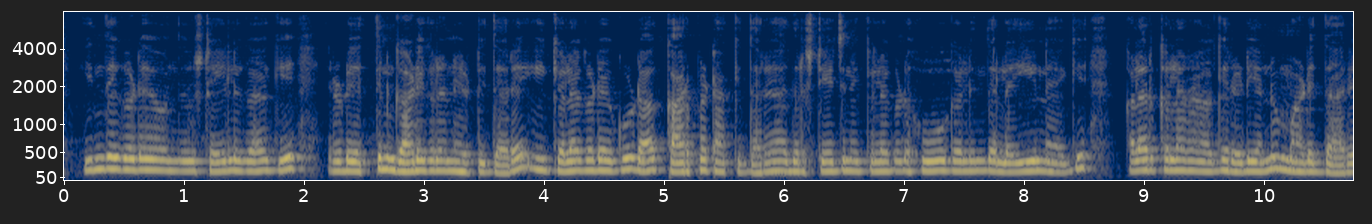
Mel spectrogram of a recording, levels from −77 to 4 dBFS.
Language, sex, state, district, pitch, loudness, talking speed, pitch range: Kannada, male, Karnataka, Bellary, 175 Hz, -22 LUFS, 140 wpm, 170-185 Hz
